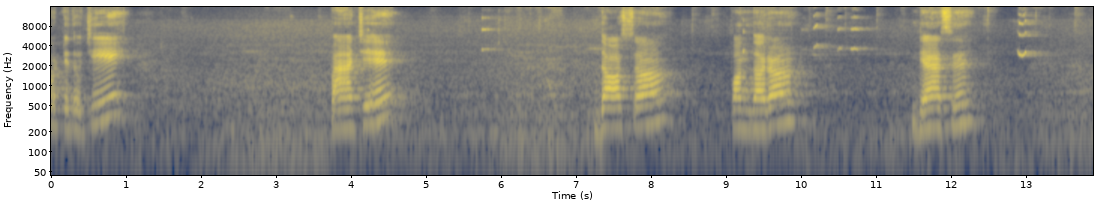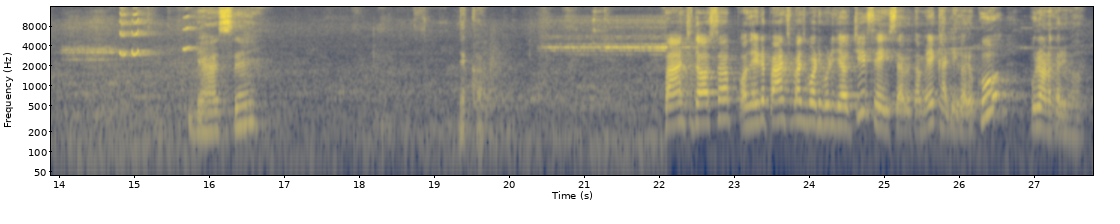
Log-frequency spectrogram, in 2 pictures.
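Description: A woman speaks clearly and slowly into a close microphone, in short phrases with pauses.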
